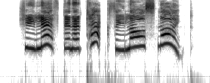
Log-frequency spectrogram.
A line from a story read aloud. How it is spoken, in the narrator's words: squeaked the mouse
